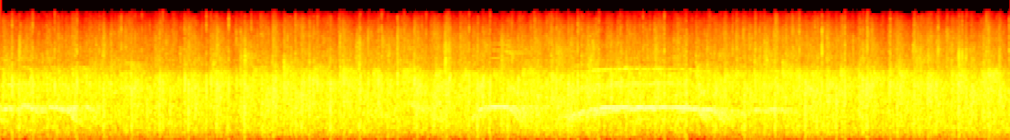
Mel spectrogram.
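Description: Audience applauding, a steady patter of many hands clapping. High, drawn-out cheering shouts ring over it at the very start and again from about five to eight seconds in.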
